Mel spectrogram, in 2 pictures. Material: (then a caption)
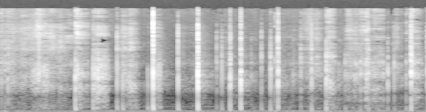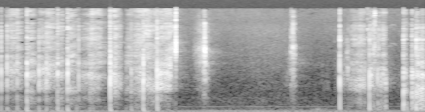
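Wood. Fingernails scratch and tap along the surface and edges of a small, long, hollow wooden Mikado box held close. Soft, dry scraping runs beneath many sharp, quick taps that die away almost instantly. Near the end the scratching drops out, leaving sparser, isolated taps.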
